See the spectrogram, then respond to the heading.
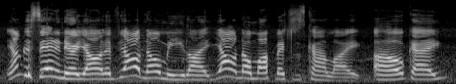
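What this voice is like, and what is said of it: Southern country accent. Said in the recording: “Atlanta, you hella country... I love your accent, girl... a little country girl”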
